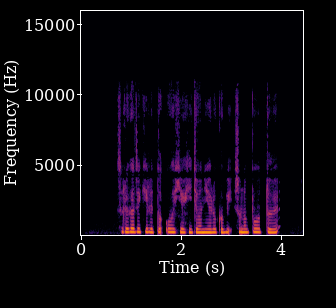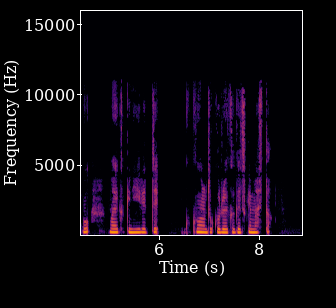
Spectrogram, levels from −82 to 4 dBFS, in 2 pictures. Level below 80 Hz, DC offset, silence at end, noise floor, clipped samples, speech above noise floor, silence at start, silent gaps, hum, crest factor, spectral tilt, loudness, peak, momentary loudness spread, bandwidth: -74 dBFS; under 0.1%; 0.65 s; -71 dBFS; under 0.1%; 49 dB; 0.75 s; none; none; 14 dB; -6 dB/octave; -23 LUFS; -10 dBFS; 7 LU; 11 kHz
